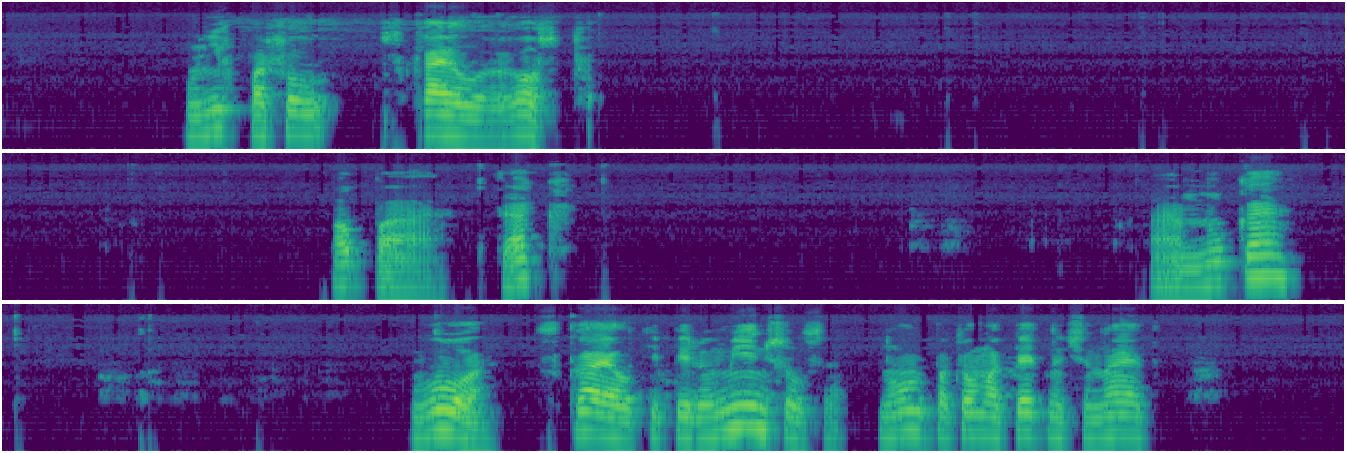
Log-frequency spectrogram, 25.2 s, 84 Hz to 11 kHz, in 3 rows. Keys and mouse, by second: 3.0 click, 3.9-4.6 middle drag, 7.2 click, 8.2 click, 9.4 click, 10.6 middle click, 12.5-15.7 drag, 16.2 middle click, 18.5-19.6 middle drag, 20.5-25.1 drag.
